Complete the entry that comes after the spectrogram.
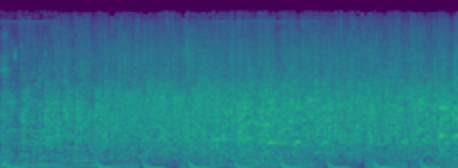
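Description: Sustained applause from a crowd, a dense, steady wash of clapping that stays loud and even throughout with no voices standing out.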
